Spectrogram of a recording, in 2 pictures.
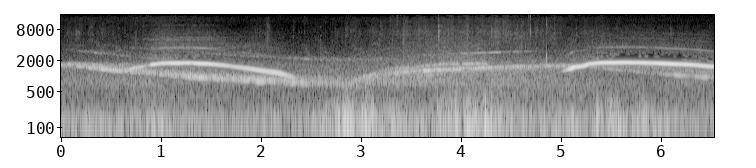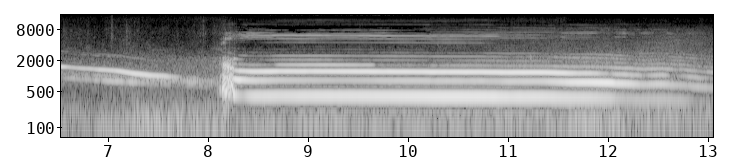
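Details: Phoenix, an Alaskan Malamute, howls in imitation of passing fire truck sirens, a rare behaviour caught by chance. Long swooping howls rise and fall in wide arches, then give way to a sustained, slowly sinking, siren-like wail.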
